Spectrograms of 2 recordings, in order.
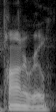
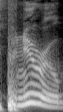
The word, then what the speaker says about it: Ponnuru: It's ponuru. But uh but you seized on a popular pronunciation.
